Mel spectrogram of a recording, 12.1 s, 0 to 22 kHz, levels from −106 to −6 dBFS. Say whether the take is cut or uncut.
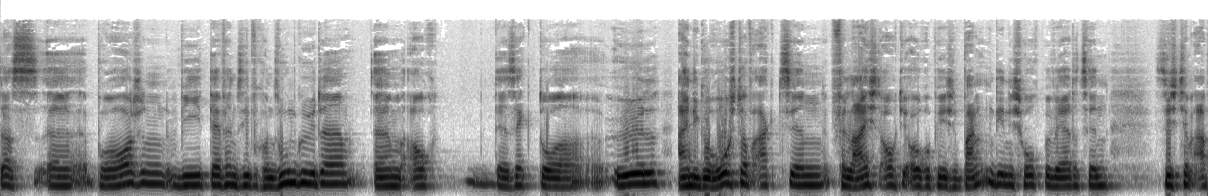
cut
